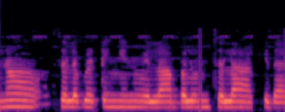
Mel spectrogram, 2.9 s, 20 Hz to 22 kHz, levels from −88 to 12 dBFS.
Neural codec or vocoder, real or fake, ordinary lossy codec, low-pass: none; real; none; none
